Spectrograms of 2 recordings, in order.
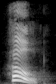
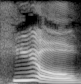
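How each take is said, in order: First: The vowel is reduced to an indistinct sound. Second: The vowel is full and clearly pronounced. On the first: The speaker calls it right. "we say he'll" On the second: The speaker calls it wrong. "We don't say he'll"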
